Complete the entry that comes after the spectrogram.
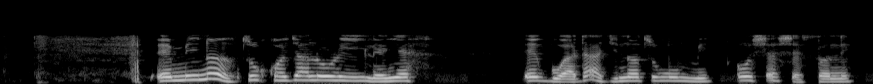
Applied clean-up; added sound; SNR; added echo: none; none; none; none.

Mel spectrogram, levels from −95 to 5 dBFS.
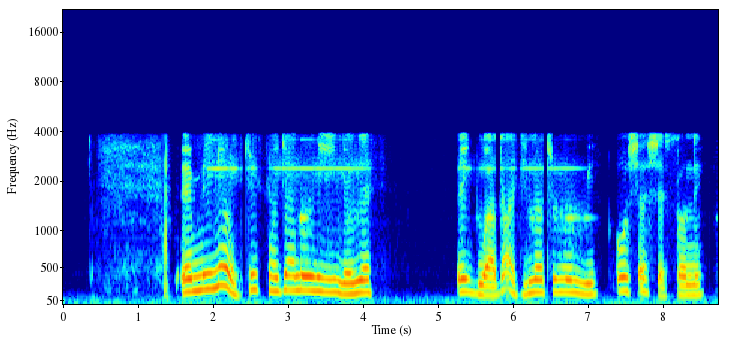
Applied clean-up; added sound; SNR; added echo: neural diffusion model UNIVERSE++.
